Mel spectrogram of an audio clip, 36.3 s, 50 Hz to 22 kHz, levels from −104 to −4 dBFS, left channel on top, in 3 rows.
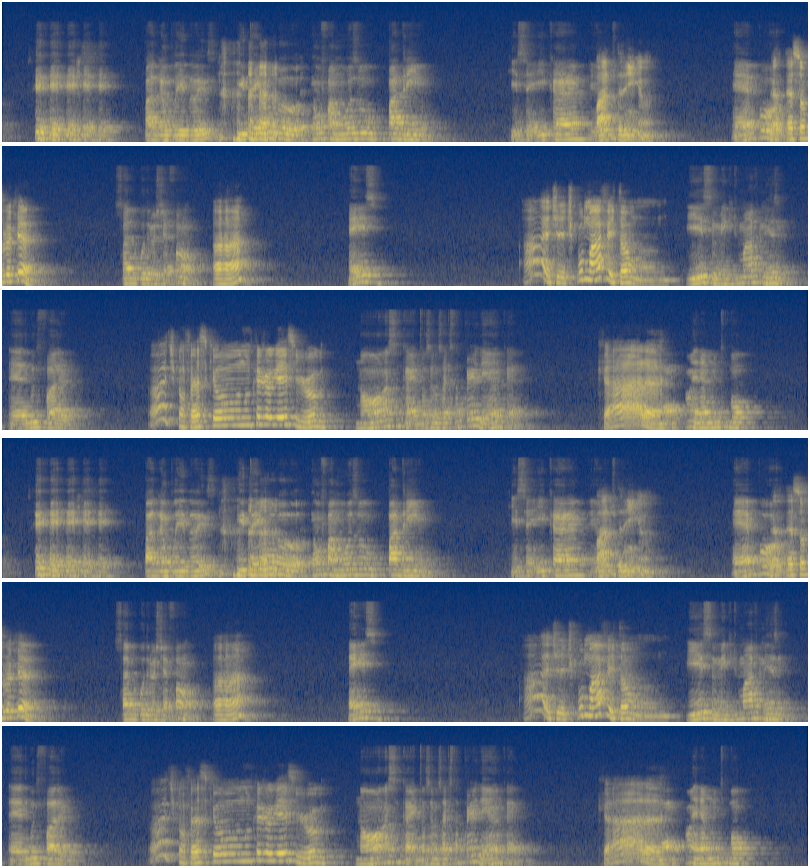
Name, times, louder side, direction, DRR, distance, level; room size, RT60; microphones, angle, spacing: voice 1, 0.5-1.6 2.1-3.1 3.5-6.4 7.6-9.5 10.9-11.7 13.9-14.9 17.3-17.7 22.4-23.9 24.3-25.2 29.5-31.9 34.1-35.2, left 1 dB, 25° right, 1 dB, 2.5 m, -28 dB
voice 2, 3.2-4.2 8.9-9.7 11.5-12.6 15.3-15.7 19.9-22.1 26.4-29.0 33.2-34.1, left 3 dB, 35° left, 8 dB, 0.5 m, -25 dB
10.0 x 9.6 x 3.6 m, 0.83 s
head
